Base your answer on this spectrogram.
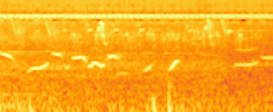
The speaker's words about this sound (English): Where we've stopped, the forest is burnt away, most likely to make way for oil palm trees. In a distant stand of forest, we hear gibbons.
